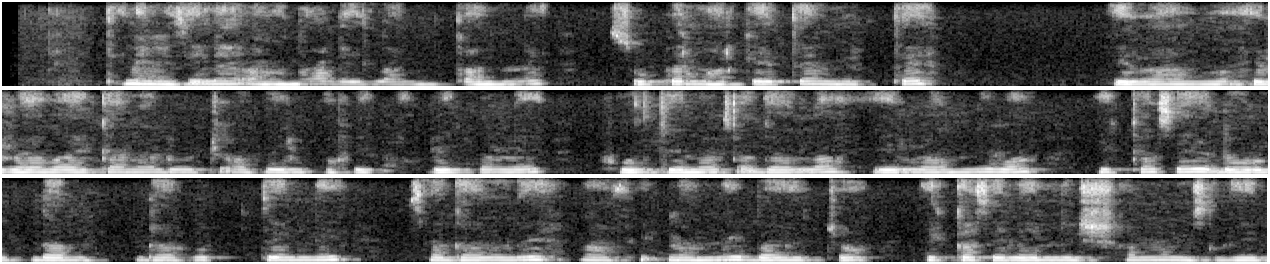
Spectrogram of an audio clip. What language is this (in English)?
Sidamo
